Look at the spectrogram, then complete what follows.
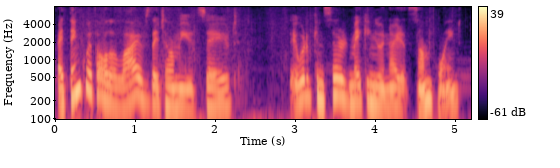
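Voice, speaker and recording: An actress playing a nervous, earnest young novice sword student in an audio drama, speaking hesitantly. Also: female voice, on the low side, expressive, brisk, gravelly, darkish tone, faint music behind. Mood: hesitant, curious.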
